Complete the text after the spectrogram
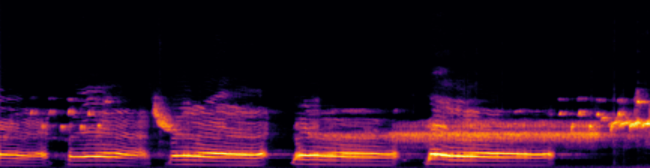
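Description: A woman sings loudly in a high, wailing voice.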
